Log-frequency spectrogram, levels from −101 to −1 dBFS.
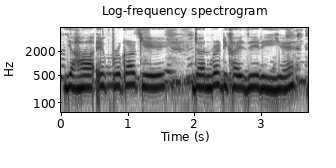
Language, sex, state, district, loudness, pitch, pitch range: Hindi, female, Arunachal Pradesh, Longding, -12 LUFS, 250 Hz, 240-265 Hz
